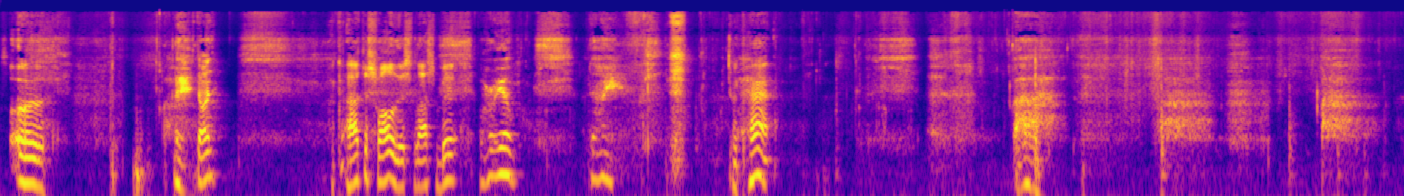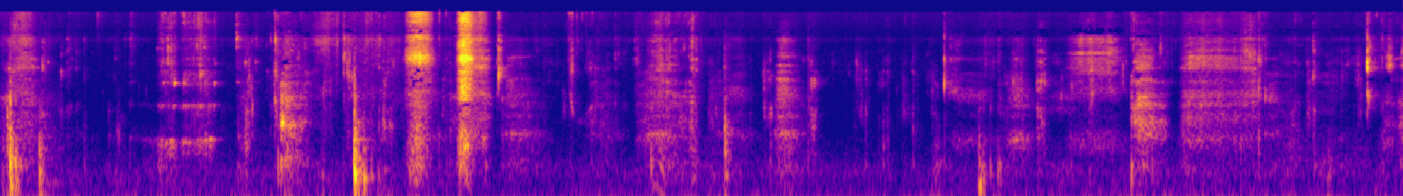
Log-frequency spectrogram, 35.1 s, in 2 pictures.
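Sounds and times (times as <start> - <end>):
chewing and mouth noises: 7.9 - 14.4, 17.2 - 35.0.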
